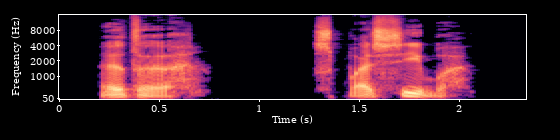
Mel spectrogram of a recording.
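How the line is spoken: Sudden mumble. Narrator (Russian): братец Хук внезапно пробормотал

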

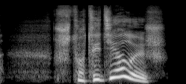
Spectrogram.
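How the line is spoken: Exclamation. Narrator (Russian): сестра Джао воскликнула

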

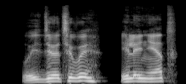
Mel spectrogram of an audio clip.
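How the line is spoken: Young man's sharp, clipped question. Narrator (Russian): спросил юноша резким, отрывистым тоном

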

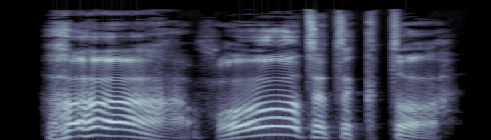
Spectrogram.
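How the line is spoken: Warm, laughing voice. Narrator (Russian): Тайвэй рассмеялся, его голос потеплел

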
